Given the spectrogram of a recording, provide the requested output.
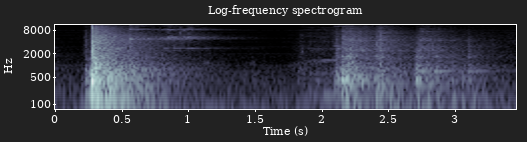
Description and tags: mono field recording made using a homemade mic
in a machine shop, metallic bang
